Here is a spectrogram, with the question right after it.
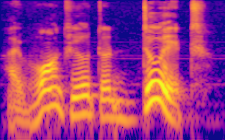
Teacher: importance is given to the doing of the thing.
